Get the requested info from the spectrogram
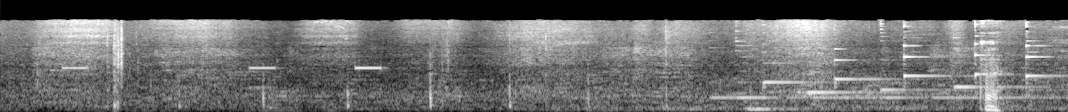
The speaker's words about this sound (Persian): نه من دوباره شمارش بگیرم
